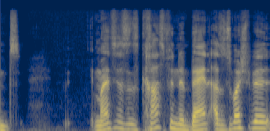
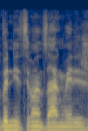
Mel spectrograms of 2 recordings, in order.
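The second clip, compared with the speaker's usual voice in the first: ordinary delivery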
